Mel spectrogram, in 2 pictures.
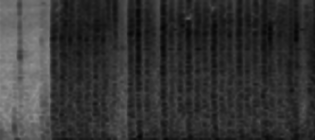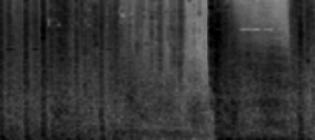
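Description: Rapid automatic gunfire in the video game Fortnite (no-build mode), sustained loud bursts filling nearly the whole stretch with a brief lull near the start and a renewed burst toward the end.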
